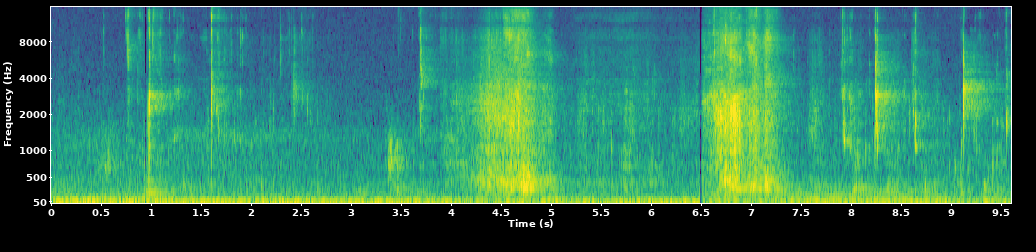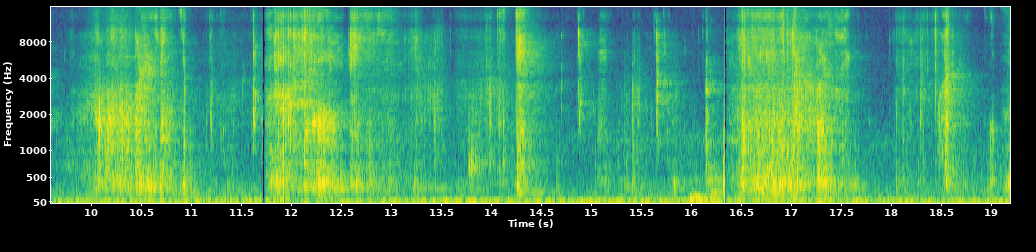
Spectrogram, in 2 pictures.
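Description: Person biting into and chewing a wedge of watermelon close to the microphone, in loud bursts every two or three seconds.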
